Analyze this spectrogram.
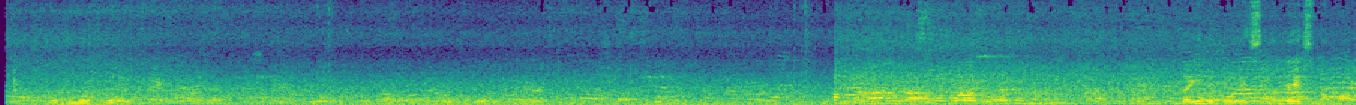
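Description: Adults murmur and talk quietly nearby outdoors.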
